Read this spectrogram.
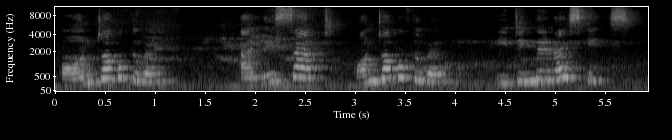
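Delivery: ordinary delivery, nothing marked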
